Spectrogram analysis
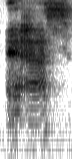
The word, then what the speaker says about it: ask: For all of those people who have a little difficulties in their pronunciation, say the word ass. Then say the K sound. Ask.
